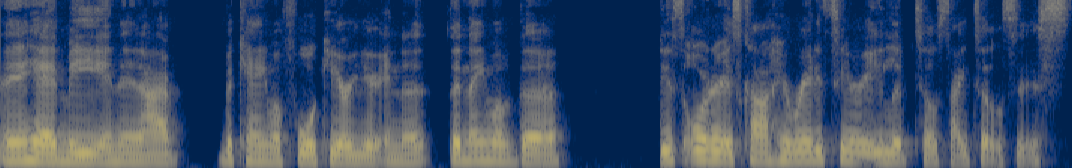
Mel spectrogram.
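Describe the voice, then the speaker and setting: A woman speaks fairly quickly with a Southern US accent, her fairly low voice dark and mellow in a flat monotone. The sound is dry and close with no echo, over a quiet background. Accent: Southern twang. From Memphis, Tennessee. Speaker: healing artist. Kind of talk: interview conversation.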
